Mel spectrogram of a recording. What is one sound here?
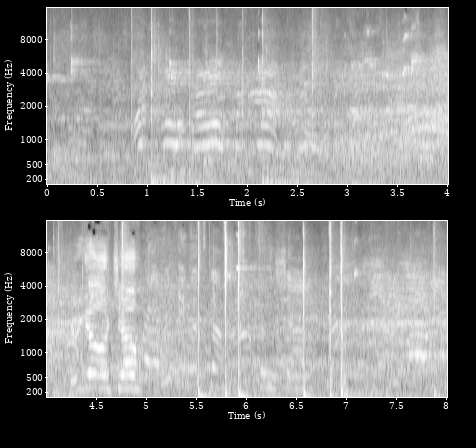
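A volleyball smacks off hands and arms in a large echoing gym.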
